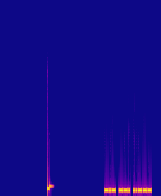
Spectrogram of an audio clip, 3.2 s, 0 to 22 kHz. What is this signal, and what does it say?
Morse code, heard as a keyed tone, about 53 wpm, 700 Hz. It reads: KG2
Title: USA Call Sign Prefixes - 50wpm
